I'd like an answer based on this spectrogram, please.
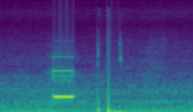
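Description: A single short electronic tone from a bedside patient monitor, followed by faint clicks over quiet room noise.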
